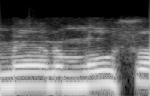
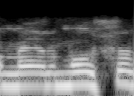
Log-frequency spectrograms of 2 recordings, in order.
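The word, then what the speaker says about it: Mansa Musa: young boy African and he's more richer than manam Musa remember manam Musa that's how you say his name yeah oh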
